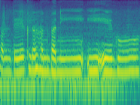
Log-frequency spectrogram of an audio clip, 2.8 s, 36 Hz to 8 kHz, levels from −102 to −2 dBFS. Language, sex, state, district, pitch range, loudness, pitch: Bhojpuri, female, Uttar Pradesh, Gorakhpur, 195-205 Hz, -14 LUFS, 200 Hz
